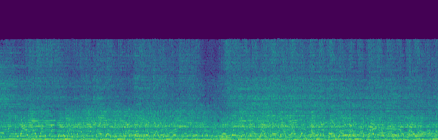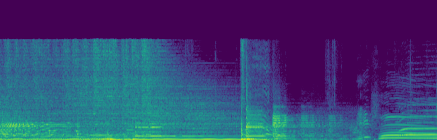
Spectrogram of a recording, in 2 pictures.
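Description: A live rock band plays loud through amplifiers: electric guitars, bass guitar and drum kit. The song ends on a final hit about ten seconds in, and the music stops.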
